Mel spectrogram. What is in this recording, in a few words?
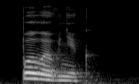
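"пӧлӧвник", Komi, female; kpv audio dict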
